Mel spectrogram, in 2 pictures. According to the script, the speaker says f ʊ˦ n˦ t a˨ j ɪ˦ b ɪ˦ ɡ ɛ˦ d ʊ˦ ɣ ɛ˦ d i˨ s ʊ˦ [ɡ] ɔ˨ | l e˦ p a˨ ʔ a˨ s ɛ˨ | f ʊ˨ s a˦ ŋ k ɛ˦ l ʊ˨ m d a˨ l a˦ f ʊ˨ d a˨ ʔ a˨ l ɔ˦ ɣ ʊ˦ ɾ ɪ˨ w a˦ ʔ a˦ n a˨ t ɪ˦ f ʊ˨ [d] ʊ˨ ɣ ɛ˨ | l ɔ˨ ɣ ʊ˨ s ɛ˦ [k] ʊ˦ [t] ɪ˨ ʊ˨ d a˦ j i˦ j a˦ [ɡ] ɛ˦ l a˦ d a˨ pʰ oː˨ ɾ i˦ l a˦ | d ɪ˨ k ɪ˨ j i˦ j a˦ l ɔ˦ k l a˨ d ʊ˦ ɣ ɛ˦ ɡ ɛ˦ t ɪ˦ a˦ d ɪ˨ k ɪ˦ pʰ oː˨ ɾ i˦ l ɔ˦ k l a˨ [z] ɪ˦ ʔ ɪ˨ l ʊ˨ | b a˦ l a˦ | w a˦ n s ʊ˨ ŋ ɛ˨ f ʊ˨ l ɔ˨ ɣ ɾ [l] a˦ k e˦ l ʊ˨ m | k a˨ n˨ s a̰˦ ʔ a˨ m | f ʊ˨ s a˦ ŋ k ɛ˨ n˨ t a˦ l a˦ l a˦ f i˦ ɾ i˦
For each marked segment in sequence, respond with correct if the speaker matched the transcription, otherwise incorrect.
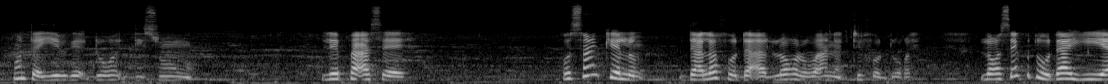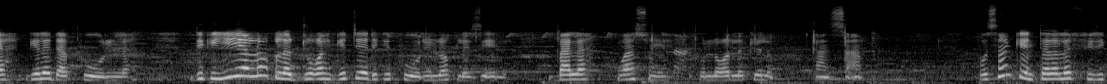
incorrect, correct, correct, correct, correct, correct, correct

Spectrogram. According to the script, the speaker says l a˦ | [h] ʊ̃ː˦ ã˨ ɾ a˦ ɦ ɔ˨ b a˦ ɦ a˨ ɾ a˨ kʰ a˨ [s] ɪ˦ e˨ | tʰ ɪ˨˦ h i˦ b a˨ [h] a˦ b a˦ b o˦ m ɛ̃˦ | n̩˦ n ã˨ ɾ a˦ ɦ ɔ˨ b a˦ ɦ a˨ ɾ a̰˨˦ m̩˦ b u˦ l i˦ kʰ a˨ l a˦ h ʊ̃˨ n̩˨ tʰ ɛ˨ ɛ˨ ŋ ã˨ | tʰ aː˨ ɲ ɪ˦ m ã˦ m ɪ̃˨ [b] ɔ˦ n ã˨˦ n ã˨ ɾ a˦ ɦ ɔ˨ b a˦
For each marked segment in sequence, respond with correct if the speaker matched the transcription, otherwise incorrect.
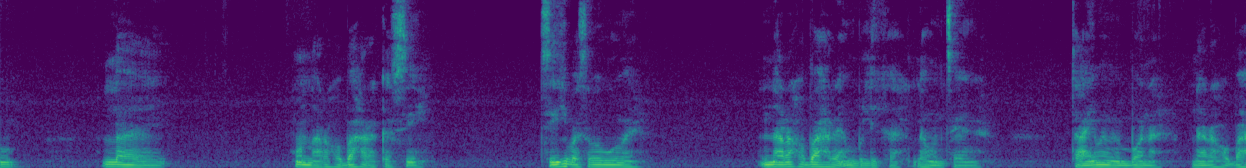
correct, correct, incorrect, correct

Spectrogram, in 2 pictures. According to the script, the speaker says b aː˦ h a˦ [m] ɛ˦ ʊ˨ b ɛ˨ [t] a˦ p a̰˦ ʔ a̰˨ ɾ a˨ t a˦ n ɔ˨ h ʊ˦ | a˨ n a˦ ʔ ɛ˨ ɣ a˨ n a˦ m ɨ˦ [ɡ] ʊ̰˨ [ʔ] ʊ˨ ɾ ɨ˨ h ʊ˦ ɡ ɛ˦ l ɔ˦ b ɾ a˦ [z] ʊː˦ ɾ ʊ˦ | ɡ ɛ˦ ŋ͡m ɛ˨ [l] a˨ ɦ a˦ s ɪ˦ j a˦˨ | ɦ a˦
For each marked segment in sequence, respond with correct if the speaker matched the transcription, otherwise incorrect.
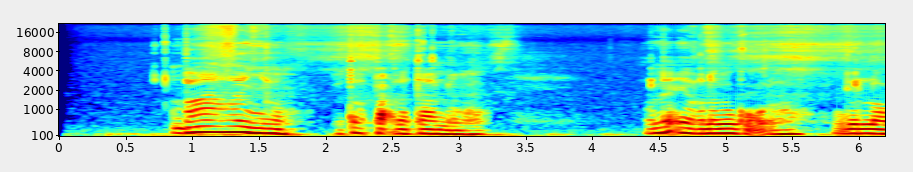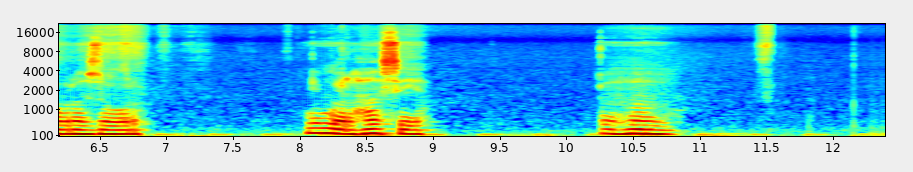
incorrect, correct, correct, correct, correct, incorrect

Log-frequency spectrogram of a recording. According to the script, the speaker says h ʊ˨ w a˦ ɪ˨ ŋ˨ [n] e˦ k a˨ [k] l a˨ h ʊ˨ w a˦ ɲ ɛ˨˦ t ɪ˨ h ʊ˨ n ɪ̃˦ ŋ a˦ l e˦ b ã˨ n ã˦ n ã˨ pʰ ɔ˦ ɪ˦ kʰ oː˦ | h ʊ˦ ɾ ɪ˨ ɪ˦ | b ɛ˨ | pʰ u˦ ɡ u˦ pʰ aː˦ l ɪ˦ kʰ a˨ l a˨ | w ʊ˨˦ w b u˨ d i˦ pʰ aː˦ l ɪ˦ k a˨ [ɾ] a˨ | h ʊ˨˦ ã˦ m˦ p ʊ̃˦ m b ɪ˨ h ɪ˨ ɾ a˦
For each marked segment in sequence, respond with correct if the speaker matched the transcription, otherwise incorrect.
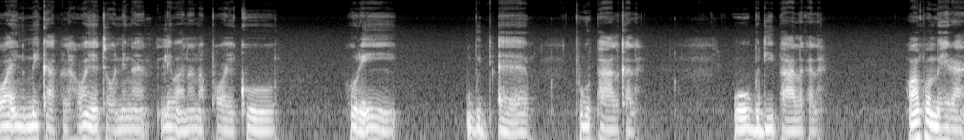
incorrect, incorrect, incorrect

